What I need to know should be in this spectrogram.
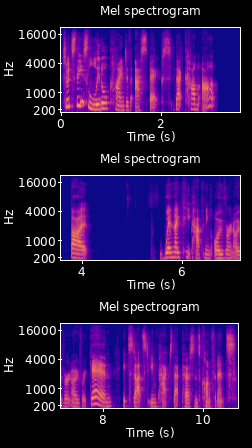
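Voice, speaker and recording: An Australian woman, a pronunciation coach, explaining clearly and steadily as a podcast guest. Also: medium pitch, animated, bright, forceful tone. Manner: explanatory, measured. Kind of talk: podcast interview.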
